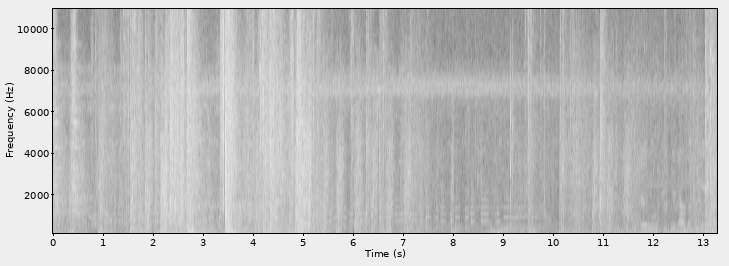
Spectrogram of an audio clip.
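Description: Musket volleys and artillery fire in a Total War Empire American Revolution battle, a dense stream of overlapping gunshots and booms running continuously under scattered talk and game sounds.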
